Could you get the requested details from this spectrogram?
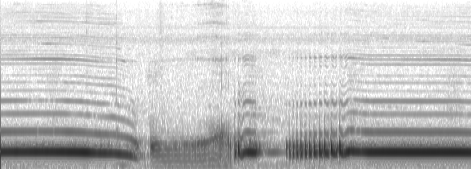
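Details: A puter pelung dove, recorded as a lure to set doves singing, ends a long low steady coo with a downward slide, gives buzzy broken notes, then a fast pulsed stutter and another drawn-out level coo.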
